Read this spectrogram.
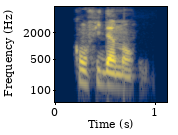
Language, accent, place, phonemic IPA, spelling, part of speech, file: French, France, Lyon, /kɔ̃.fi.da.mɑ̃/, confidemment, adverb, LL-Q150 (fra)-confidemment.wav
- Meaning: confidently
